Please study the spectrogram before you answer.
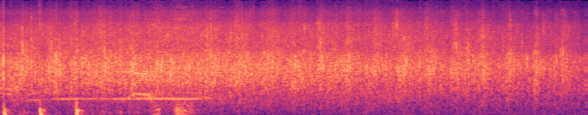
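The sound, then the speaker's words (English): Audience applause at a gathering: dense, steady clapping from many hands that holds loud and even for about six seconds, with a few sharper individual claps standing out at the start. “And I congratulate you for it. Give yourselves a hand.”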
